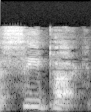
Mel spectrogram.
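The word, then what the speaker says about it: CPUQ: I'll hope that you write these down a see puck pronounced see poxy p uq cpu q so what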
